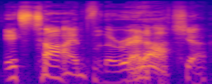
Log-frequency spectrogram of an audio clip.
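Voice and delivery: slow, drawn-out hero line; heroic catchphrase. Acted. Trying out a catchphrase to start a heist, mock-heroic. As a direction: stretch it like a cheesy battle cry. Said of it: "That needs to be my catchphrase".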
